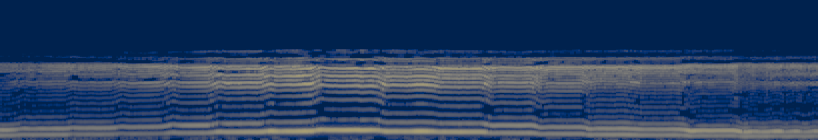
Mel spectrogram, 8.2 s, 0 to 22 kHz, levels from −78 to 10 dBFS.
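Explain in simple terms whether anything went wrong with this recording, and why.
Heavy MP3 compression affects the music from start to finish. Nothing above about 5 kHz remains, so the top end sounds dull and muffled, and the sound has a watery, swirling quality. This is likely from saving the file with far too little data. The encoder then discards the treble and drops quieter parts of the sound that flicker on and off moment to moment, producing that unstable, underwater character.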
